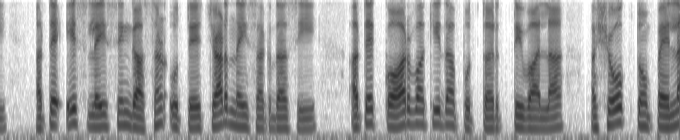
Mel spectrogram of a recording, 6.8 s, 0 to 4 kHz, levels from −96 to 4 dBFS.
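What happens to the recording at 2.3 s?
At 2.3 s the speech carries on intact, with no dropout, glitch or distortion, only the call path's steady narrowband sound that stops at 4 kHz, which fits a 64 kbps G.711 A-law telephone codec.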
